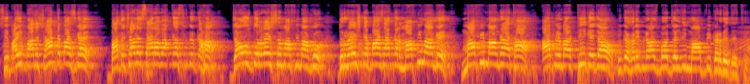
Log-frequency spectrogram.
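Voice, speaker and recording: A male preacher with a very high, bright and forceful voice delivers an impassioned sermon. He tells stories, rising to shouted emphasis and calling out to the crowd. The sound carries the echo of a large gathering's speakers. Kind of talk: sermon storytelling. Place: religious gathering hall.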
